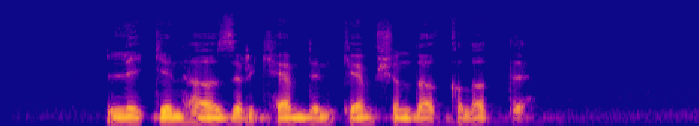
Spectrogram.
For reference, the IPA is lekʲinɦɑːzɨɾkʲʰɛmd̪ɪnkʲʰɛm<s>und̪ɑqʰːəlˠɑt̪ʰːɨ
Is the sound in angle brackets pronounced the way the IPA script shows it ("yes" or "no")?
no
